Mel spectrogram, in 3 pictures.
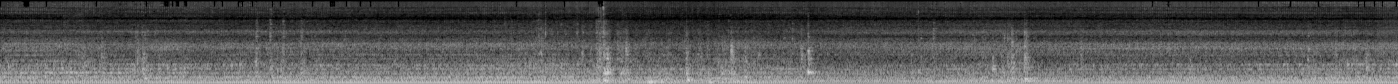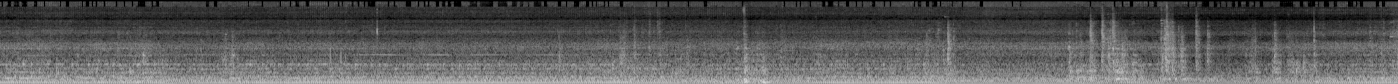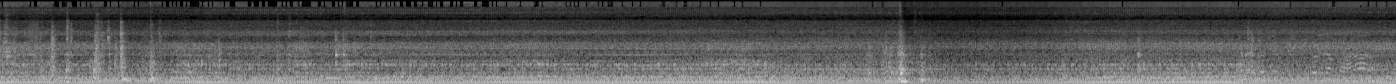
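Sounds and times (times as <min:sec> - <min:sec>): diesel engine running: 0:00.0 - 0:41.9
clanks and knocks of stones: 0:05.4 - 0:08.2, 0:24.6 - 0:27.2, 0:27.8 - 0:29.6.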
